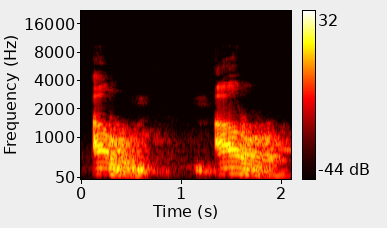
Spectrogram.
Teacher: Bergetar satu kali getar. Ar. Jangan banyak banget getarannya. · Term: takrir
